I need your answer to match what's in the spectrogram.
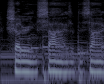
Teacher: like the word sighs, it's like this really breathy word, and it kind of makes the line longer, even though it's not the longest line.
